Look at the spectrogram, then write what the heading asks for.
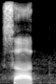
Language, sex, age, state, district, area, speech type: Urdu, male, 30-45, Uttar Pradesh, Lucknow, urban, read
